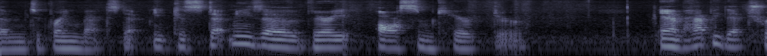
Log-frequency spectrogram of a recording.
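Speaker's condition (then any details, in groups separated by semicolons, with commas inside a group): No condition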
